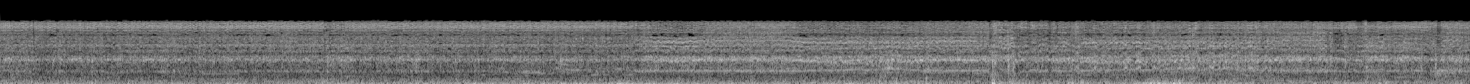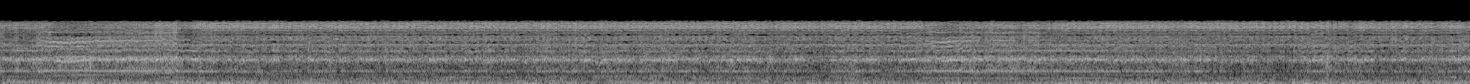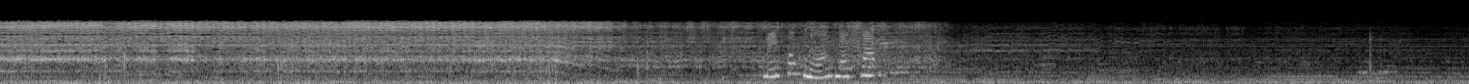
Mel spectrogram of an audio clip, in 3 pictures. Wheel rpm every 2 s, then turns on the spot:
160, 160, 160, 160, 160, 160, 170, 160, 160, 160, 160, 160, 160, 160, 160, 160, 160, 130, 70, 30, 0, 0.
none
